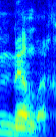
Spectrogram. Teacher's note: It's called mil-el next to the last syllable, and not mil-ra, the last syllable. So we say melech.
